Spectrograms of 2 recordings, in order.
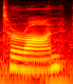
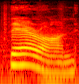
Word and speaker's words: Theron: oh I see and it's not Tehran but they're on as in they're on the Shelf is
